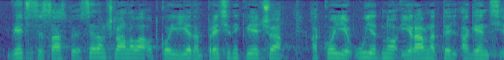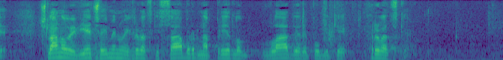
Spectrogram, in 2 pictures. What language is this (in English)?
Croatian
